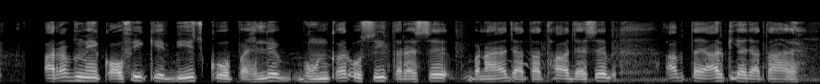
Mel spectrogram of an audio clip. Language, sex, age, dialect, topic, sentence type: Hindi, male, 41-45, Awadhi Bundeli, agriculture, statement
